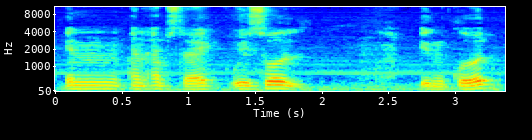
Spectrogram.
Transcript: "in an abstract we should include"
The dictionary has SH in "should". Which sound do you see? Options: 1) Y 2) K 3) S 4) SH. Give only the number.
3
